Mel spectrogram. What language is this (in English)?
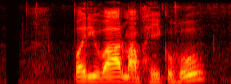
Nepali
